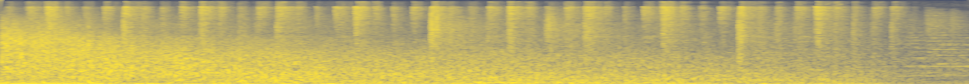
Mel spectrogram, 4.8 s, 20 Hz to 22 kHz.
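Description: Russian FAB-500 air-dropped bombs explode in Kherson, a sustained heavy rumbling roar with low booming that fades over several seconds.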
